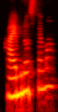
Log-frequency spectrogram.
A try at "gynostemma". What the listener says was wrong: Gynostemma. Gynostemma. Like gyno, no guy, gyno.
